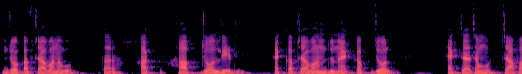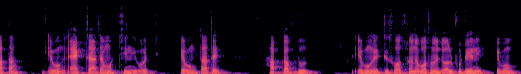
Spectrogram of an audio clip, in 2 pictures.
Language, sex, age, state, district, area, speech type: Bengali, male, 60+, West Bengal, Purba Medinipur, rural, spontaneous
